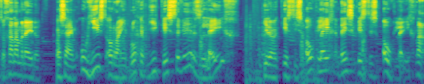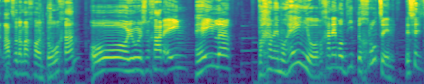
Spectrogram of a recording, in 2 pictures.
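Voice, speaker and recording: Excitable gaming host, bright high voice, chatty with his viewers, faint music underneath. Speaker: gaming YouTuber. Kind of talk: Minecraft let's-play commentary.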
